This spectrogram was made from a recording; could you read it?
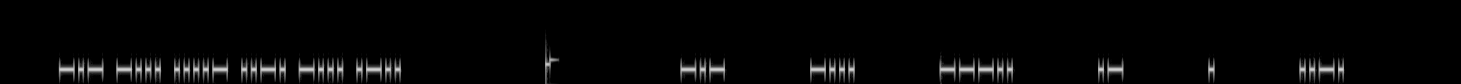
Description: Morse code, heard as a keyed tone, about 25 wpm, spaced as for 13 wpm, 700 Hz. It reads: KB4FBL KB8AEF
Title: USA Call Signs - 6 Characters - 6x Character Spacing - 25wpm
